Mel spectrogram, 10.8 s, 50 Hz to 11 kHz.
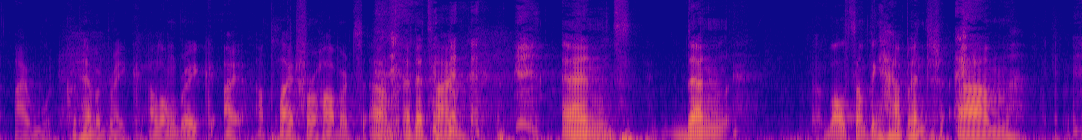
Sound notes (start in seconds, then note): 3.8 laughs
